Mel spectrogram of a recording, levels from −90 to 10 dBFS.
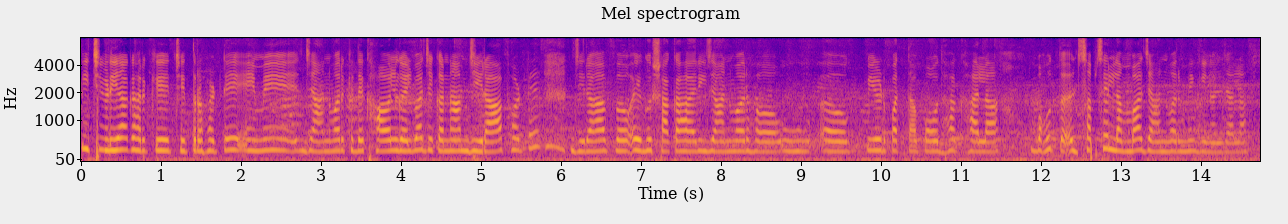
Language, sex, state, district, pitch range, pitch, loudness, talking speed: Maithili, female, Bihar, Samastipur, 245-270 Hz, 255 Hz, -15 LUFS, 130 wpm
